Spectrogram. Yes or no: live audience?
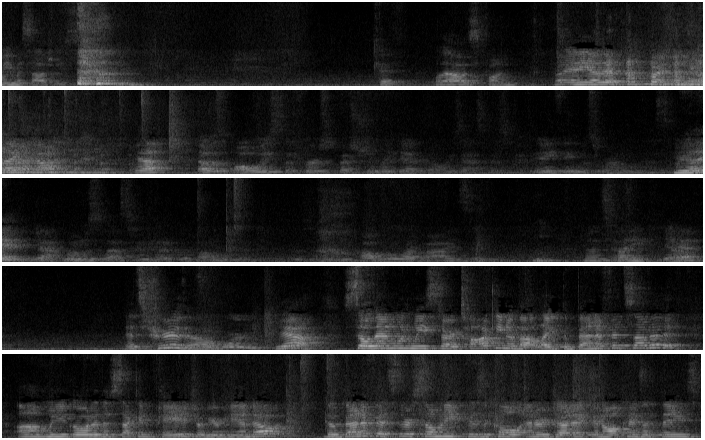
yes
